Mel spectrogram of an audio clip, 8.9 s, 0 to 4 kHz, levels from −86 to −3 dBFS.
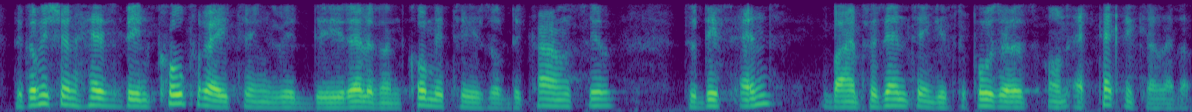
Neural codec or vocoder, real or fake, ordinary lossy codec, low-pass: codec, 16 kHz, 8 kbps, FreqCodec, smaller model; fake; none; 3.6 kHz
